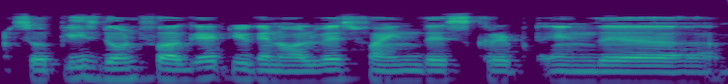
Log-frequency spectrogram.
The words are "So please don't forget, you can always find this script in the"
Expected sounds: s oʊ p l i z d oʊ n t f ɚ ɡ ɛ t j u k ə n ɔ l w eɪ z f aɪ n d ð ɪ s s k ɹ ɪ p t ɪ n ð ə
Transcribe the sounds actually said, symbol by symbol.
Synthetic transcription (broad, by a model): s oʊ p l i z d oʊ n t f ɚ ɡ ɛ t j u k ə n ɔ l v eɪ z f aɪ n d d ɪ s s k ɹ ɪ p t ɪ n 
